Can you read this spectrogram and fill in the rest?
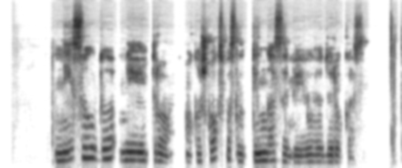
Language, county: Lithuanian, Kaunas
